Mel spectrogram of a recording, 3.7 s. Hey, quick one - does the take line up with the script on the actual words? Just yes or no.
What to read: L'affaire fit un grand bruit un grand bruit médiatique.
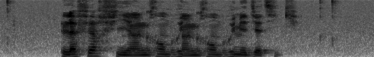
yes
